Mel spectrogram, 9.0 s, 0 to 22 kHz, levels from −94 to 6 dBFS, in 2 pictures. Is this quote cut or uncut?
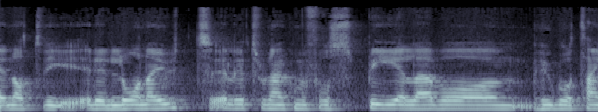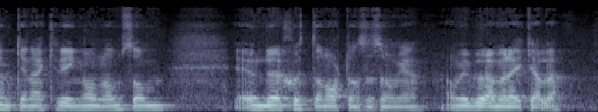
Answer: uncut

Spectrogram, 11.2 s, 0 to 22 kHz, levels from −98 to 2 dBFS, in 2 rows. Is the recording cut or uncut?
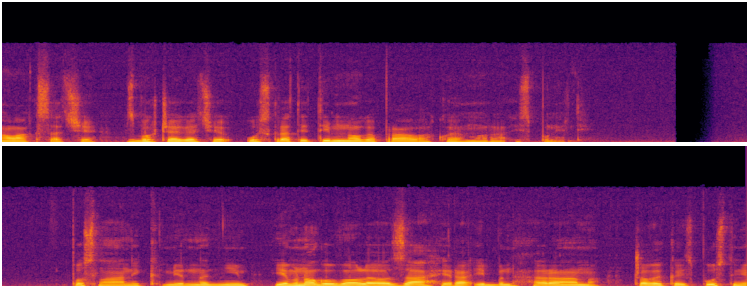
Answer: uncut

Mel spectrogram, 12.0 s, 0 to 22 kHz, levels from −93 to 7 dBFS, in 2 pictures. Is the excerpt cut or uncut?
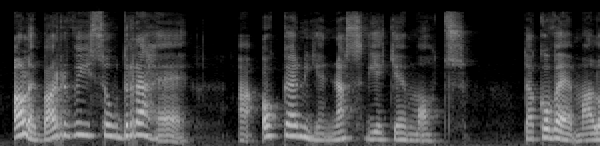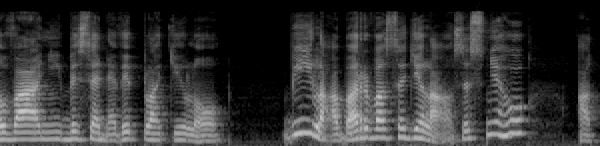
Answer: uncut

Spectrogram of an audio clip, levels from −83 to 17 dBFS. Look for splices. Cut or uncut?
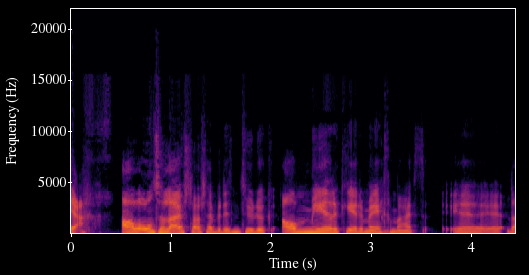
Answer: uncut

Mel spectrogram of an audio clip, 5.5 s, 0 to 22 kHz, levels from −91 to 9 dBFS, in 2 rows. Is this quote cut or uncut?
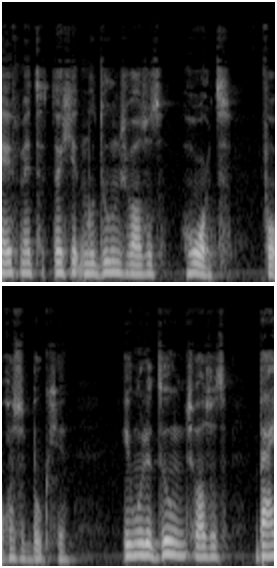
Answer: uncut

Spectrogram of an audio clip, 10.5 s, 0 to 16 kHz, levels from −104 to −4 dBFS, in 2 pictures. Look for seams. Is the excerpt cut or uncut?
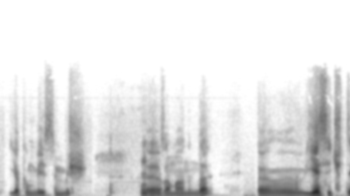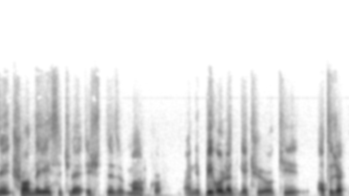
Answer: cut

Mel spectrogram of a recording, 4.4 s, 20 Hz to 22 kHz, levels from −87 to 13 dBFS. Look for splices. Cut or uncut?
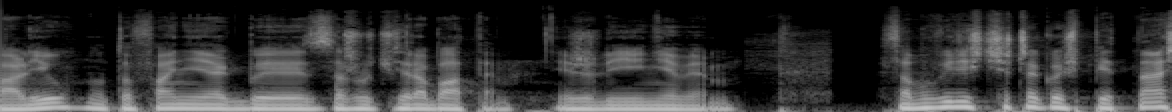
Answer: cut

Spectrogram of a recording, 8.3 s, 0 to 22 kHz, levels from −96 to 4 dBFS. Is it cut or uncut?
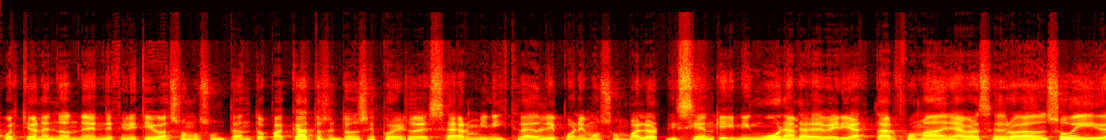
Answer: cut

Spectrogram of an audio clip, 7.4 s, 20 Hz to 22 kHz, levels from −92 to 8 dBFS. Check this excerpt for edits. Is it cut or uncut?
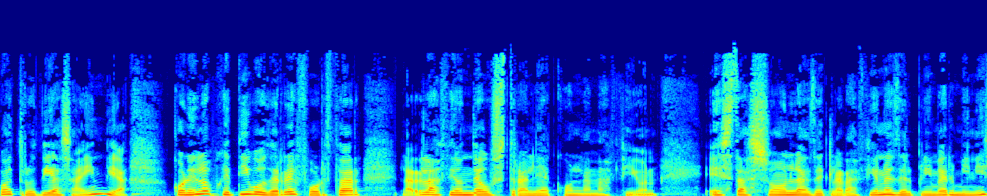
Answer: uncut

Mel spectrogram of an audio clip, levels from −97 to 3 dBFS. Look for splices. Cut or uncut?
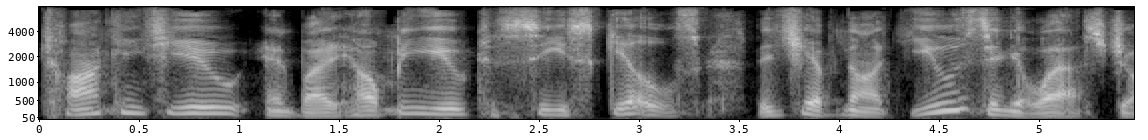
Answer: cut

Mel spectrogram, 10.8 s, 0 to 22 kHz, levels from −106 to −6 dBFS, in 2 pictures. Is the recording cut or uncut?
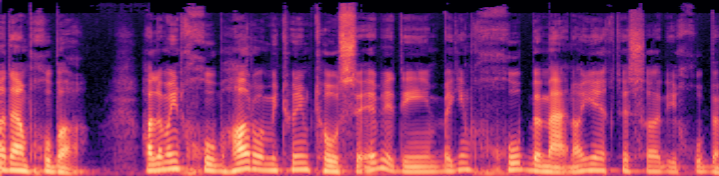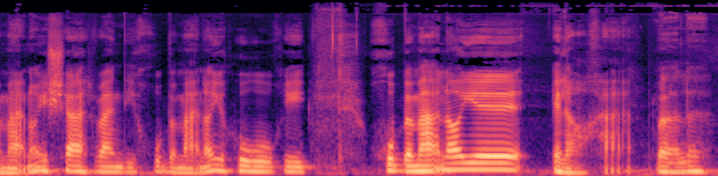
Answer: uncut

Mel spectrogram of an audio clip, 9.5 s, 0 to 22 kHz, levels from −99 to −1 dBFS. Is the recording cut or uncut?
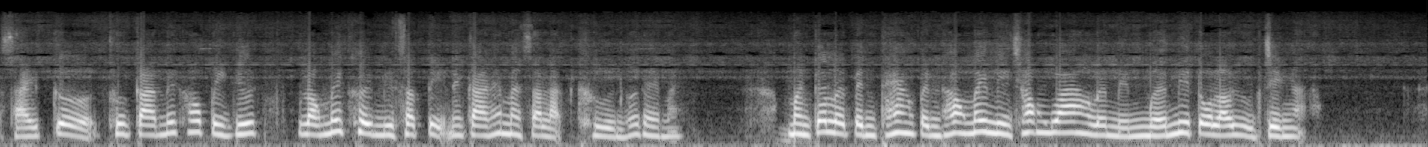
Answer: uncut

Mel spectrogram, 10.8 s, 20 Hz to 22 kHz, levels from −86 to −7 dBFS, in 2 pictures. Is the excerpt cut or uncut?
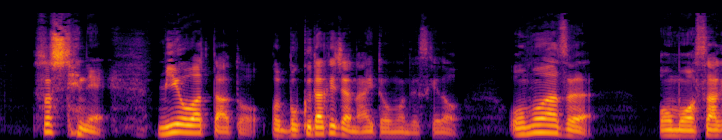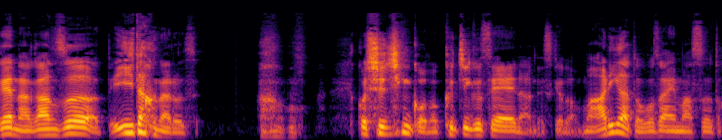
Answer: uncut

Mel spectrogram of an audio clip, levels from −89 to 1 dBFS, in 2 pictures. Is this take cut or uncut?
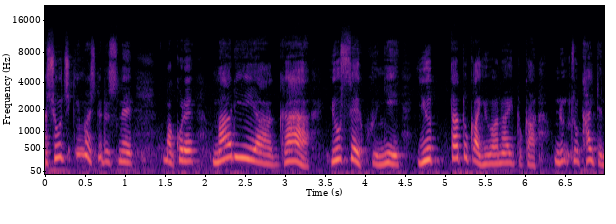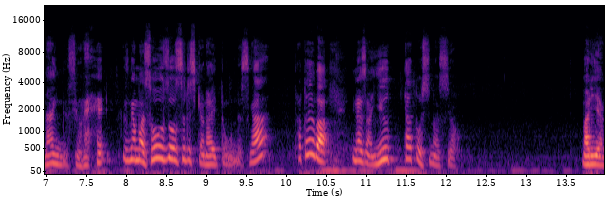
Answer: cut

